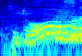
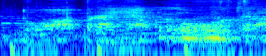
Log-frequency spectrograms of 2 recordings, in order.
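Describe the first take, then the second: First: It is said in a normal voice. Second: It is whispered very quietly.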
